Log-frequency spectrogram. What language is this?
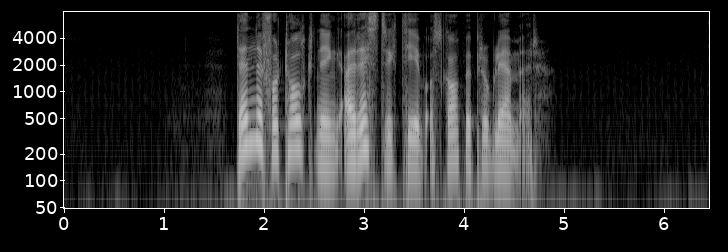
Norwegian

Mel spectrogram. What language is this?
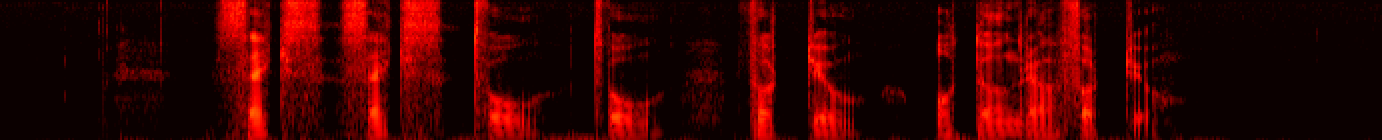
Swedish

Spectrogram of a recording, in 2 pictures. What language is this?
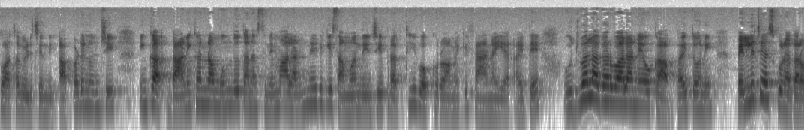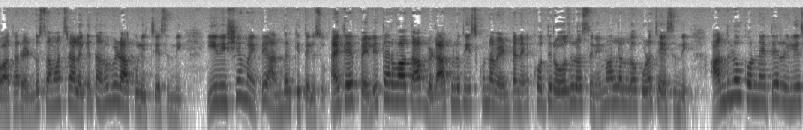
Telugu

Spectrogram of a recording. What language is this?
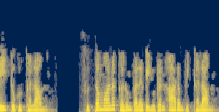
Tamil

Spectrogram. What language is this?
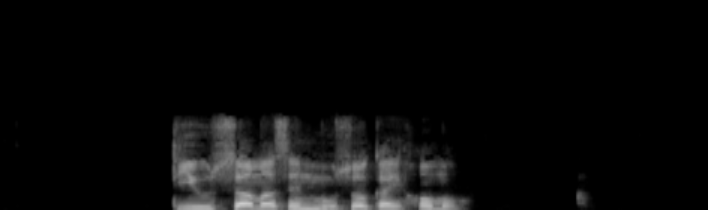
Esperanto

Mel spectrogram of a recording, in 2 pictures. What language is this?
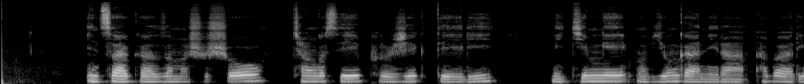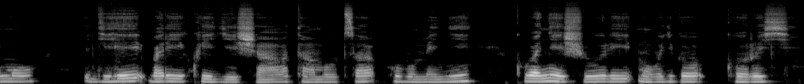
Kinyarwanda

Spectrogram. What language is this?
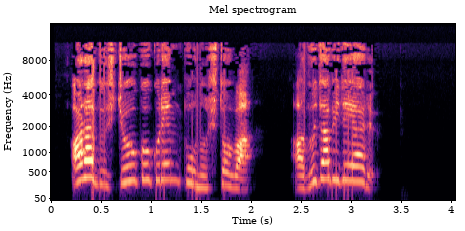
Japanese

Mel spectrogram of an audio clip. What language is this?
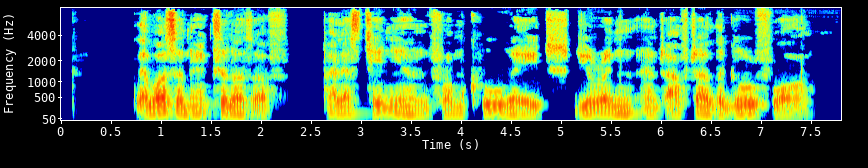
English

